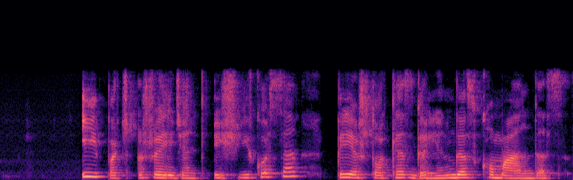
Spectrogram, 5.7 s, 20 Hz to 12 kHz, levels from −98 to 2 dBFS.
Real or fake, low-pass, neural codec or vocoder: fake; 7.2 kHz; codec, 16 kHz, 8 kbps, FunCodec, trained on LibriTTS, 25 frames a second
